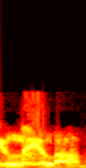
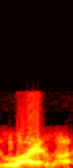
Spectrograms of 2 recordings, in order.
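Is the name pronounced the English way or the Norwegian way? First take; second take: English; Norwegian. First: The name is pronounced the local English way. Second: The name is pronounced the Norwegian way. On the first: This is how people here say it. The speaker calls it wrong. "Here they say Layla" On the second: This is how it is said in the home country. The speaker calls it right. "in Norway we pronounce it Laila"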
